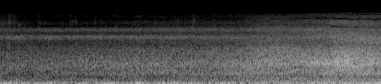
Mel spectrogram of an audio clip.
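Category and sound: vehicle, car driving past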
